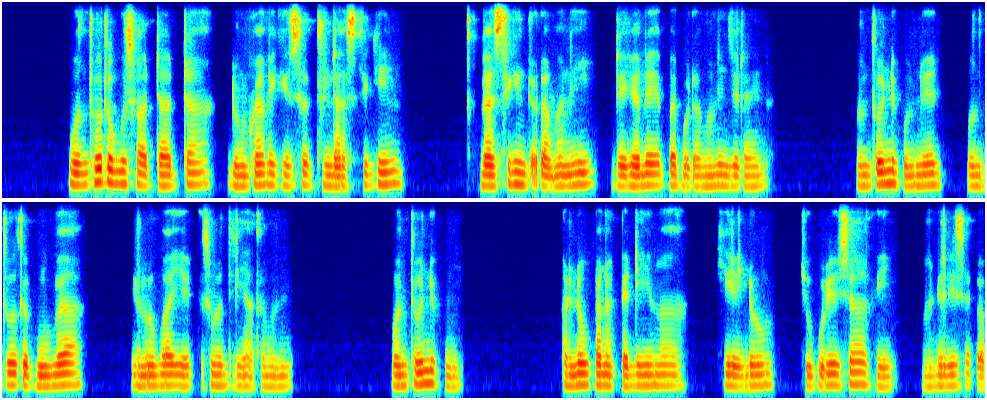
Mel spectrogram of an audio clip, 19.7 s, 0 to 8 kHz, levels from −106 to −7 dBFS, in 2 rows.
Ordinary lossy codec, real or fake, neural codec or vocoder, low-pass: Opus, 24 kbps; fake; autoencoder, 22.05 kHz, a latent of 192 numbers a frame, VITS, trained on one speaker; 7.2 kHz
